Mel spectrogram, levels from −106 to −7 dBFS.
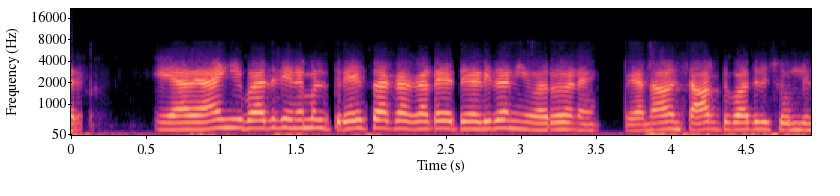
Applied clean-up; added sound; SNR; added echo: neural diffusion model UNIVERSE++.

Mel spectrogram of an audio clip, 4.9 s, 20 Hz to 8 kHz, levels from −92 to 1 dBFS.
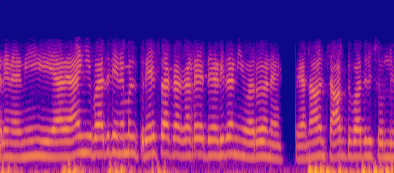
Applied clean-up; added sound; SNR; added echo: neural mask model Resemble Enhance denoiser.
